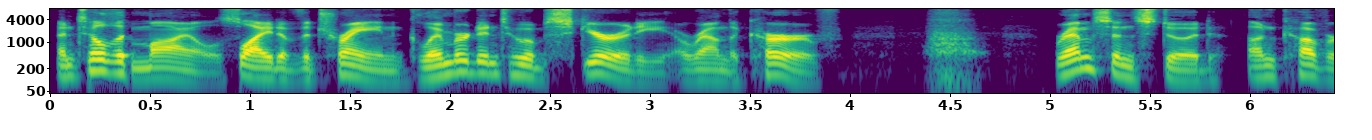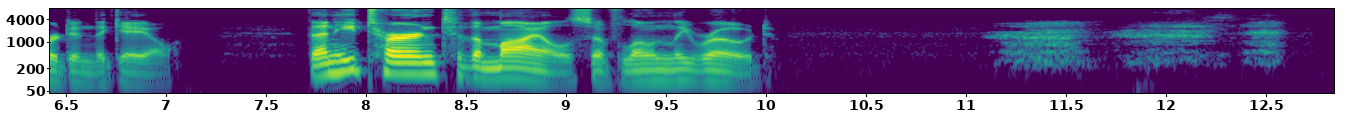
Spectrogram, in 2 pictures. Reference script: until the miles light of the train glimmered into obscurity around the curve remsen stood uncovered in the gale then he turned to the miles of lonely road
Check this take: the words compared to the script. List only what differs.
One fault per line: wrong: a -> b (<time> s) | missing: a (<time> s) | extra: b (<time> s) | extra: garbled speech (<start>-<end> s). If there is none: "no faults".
no faults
